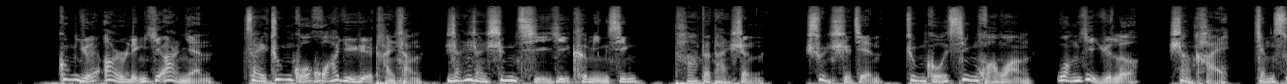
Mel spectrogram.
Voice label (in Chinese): 男 人物; 中国乐坛音乐唱作人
